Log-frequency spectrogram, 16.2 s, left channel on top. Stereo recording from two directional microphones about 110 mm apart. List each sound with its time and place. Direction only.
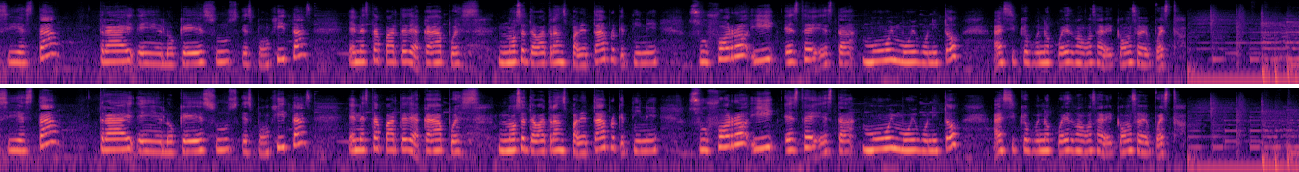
0.1 s speech: 20° right (ahead or behind)
9.8 s speech: 20° right (ahead or behind)
15.7 s music: centre (ahead or behind)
